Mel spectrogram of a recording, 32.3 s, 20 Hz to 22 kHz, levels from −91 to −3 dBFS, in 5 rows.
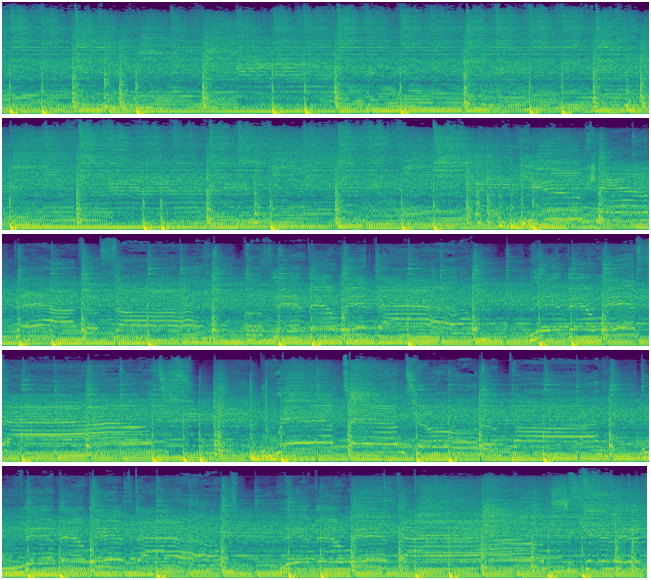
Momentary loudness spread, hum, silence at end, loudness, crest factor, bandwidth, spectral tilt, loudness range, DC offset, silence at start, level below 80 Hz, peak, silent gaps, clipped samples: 3 LU; none; 0 s; -13 LUFS; 12 dB; over 20 kHz; -4.5 dB/octave; 1 LU; under 0.1%; 0 s; -20 dBFS; 0 dBFS; none; under 0.1%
